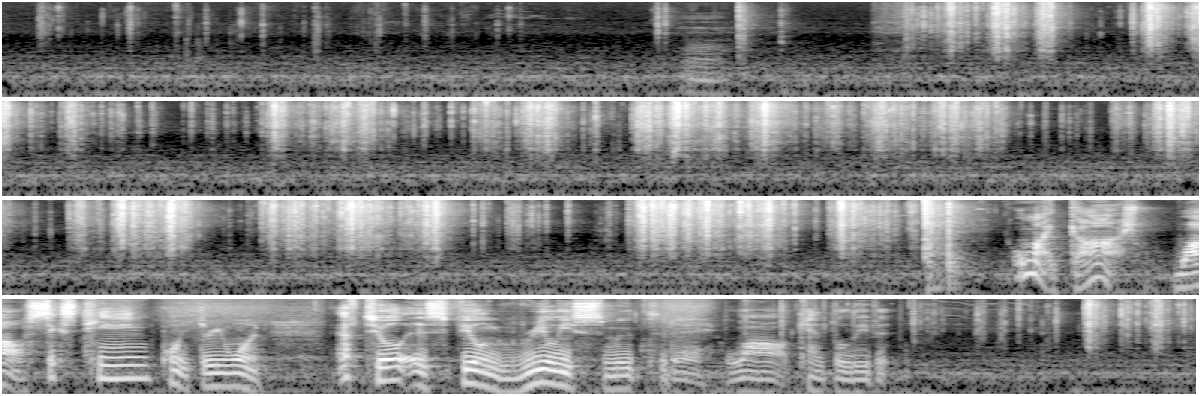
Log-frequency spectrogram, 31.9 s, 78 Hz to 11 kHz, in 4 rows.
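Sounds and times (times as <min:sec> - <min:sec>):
plastic cube clicking: 0:06.0 - 0:22.4, 0:29.9 - 0:31.9.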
